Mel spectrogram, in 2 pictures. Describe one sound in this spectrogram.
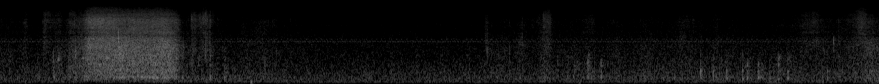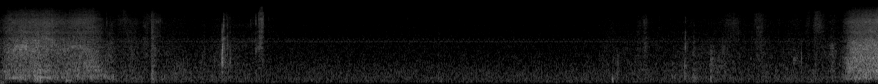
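Fabric rustles and swishes loudly in bursts.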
